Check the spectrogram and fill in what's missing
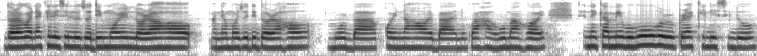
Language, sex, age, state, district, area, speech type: Assamese, female, 30-45, Assam, Morigaon, rural, spontaneous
